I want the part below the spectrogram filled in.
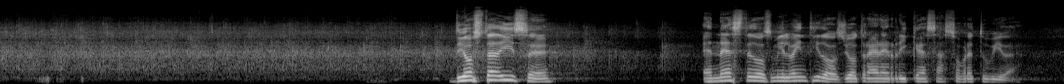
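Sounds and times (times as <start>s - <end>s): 
church audience applause: 0.0s - 7.0s
speech: 4.5s - 5.6s, 7.0s - 10.3s.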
